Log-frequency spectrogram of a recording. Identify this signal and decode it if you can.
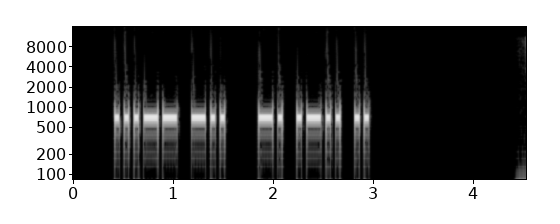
Morse code, heard as a keyed tone, about 25 wpm, 700 Hz. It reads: 3D NLI
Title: Field Day Exchanges Encore - 25wpm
